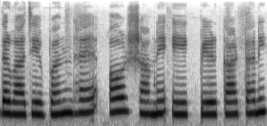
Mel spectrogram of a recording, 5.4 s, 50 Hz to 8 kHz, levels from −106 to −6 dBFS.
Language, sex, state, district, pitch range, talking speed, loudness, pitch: Hindi, female, Bihar, Kaimur, 245-275 Hz, 100 wpm, -17 LUFS, 255 Hz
